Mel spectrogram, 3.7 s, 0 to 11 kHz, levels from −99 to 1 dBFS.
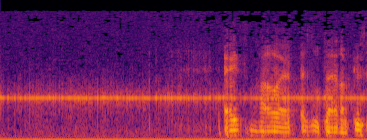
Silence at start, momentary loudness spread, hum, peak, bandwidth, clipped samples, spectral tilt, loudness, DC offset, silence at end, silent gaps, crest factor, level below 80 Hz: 0 s; 10 LU; none; -8 dBFS; 8.6 kHz; under 0.1%; -7.5 dB/octave; -27 LUFS; 1%; 0 s; none; 18 dB; -52 dBFS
